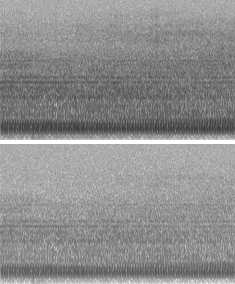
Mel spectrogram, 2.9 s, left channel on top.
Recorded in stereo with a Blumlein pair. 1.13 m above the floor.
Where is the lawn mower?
30° left.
